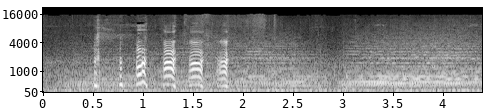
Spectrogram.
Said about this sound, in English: Just then, a train horn sounds, and it's a rare sight cars full of coal as we watch them rumble by,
